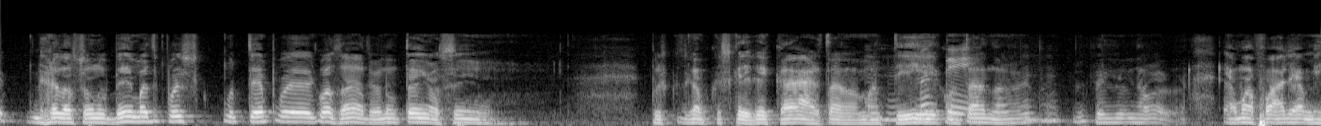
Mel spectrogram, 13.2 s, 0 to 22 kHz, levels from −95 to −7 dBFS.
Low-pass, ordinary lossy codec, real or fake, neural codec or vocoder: 7.2 kHz; MP3, 48 kbps; real; none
